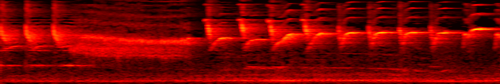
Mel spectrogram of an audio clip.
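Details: Young canary, about five months old, mixing imitated ciblek and prenjak lumut sounds into its developing song; sharp chips and a long falling whistle, followed by quick repeated high notes with bright pure tones.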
